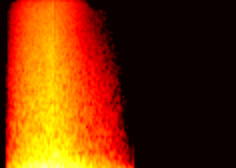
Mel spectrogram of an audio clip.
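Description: A whoosh sound effect for an animated title transition: a single rushing sweep that falls in pitch and fades out within about a second.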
